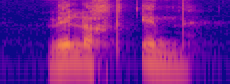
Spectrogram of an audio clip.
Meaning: inflection of inwilligen: 1. second/third-person singular present indicative 2. plural imperative
- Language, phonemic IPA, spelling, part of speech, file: Dutch, /ˈwɪləxt ˈɪn/, willigt in, verb, Nl-willigt in.ogg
